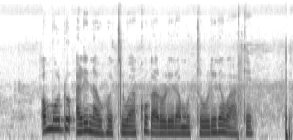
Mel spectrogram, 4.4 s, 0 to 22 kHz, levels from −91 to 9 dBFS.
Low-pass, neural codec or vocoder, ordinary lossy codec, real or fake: 19.8 kHz; vocoder, 48 kHz, 128 mel bands, Vocos; none; fake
